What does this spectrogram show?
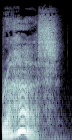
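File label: "rehearse", British English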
